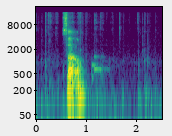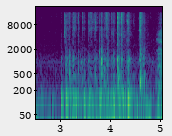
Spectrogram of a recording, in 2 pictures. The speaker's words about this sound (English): if you hear me typing, I am typing to some friends, getting them involved.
